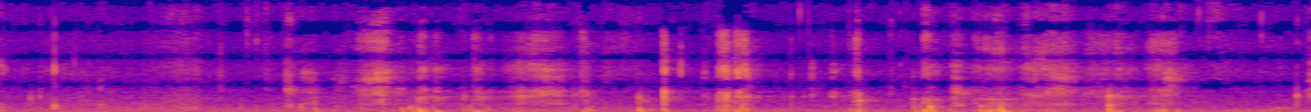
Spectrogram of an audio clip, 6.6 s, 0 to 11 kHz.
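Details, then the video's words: Otis, a 14-year-old pug, still likes to fight and makes crazy noises during play-fighting. Short snorting grunts and whimpery bursts come in irregular clusters throughout, over a steady low background hum. "Otis the 14 year old pug making crazy noises!!!"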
